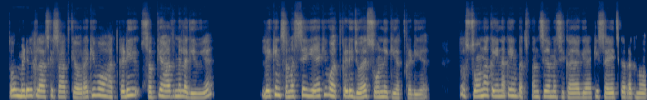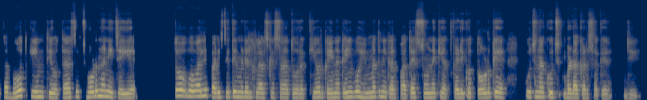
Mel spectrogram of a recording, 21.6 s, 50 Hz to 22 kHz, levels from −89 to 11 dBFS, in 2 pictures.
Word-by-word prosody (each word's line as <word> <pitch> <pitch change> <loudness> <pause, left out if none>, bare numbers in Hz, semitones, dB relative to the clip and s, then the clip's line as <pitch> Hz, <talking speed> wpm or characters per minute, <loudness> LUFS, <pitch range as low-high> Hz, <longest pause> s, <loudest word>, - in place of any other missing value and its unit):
तो 230 - +4
middle 235 +1 +5
class 215 -3 +1
के 225 - -4
साथ 200 -2 -1
क्या 185 - 0
हो 170 - +2
रहा 180 - -1
है - - -1
कि 250 - -2
वो 240 - +4
हथकड़ी 205 +5 +1 0.2
सबके 195 +4 0
हाथ 210 -1 +2
में - - +1
लगी 185 -5 +2
हुई 165 +1 -1
है, 245 - -2 0.9
लेकिन 215 +5 +3
समस्या 215 +5 +1
ये 230 -2 +3
है 230 - +3
कि 275 - -4
वो 255 -3 +3
हथकड़ी 215 0 +2
जो 175 -4 +3
है 205 - +4
सोने 200 -2 +1
की 175 -3 -3
हथकड़ी 155 -2 -5
है, 150 - -8 0.5
तो 285 - -4
सोना 220 +3 +2
कहीं 220 -2 +1
न 220 - 0
कहीं 240 -1 +1
बचपन 205 0 -4
से 210 +2 0
हमें 205 0 0
सिखाया 175 -3 -1
गया 175 +1 -1
कि 210 - -2
सहेज 175 -3 +1
के 185 -2 -2
रखना 175 0 -2
होता 170 +3 -1
है, 185 - -4
बहुत 220 +7 +2
क़ीमती 200 -2 +1
होता 170 0 -1
है, 175 - +3
उसे 180 +3 -3
छोड़ना 205 +4 +3
नहीं 205 -4 +3
चाहिए। 160 -2 0 0.6
तो 235 -1 +5
वो 220 -1 +4
वाली 220 +2 +4
परिस्थिति 185 +1 +1
मिडल 190 -1 0
क्लास 175 -1 -3
के 180 - -8
साथ 170 -1 -5
हो 170 - -1
रखी 165 +2 -8
हैं - - +1
और 185 - -2
कहीं 165 -1 0
न 175 0 0
कहीं 180 +2 0
वो 205 +1 +3
हिम्मत 190 +2 -1
नहीं 200 -2 -1
कर 165 -3 -1
पाते 160 +2 0
इस 180 0 -3
सोने 175 0 0
की 185 - -5
हथकड़ी 160 0 -2
को 185 - -2
तोड़के 175 +3 +1 0.4
कुछ 195 0 -3
न 190 -1 +2
कुछ 180 -2 0
बड़ा 165 -1 +2
कर 155 - -3
सके। 155 0 -7 0.3
जी। 150 - -12
190 Hz, 245 wpm, -24 LUFS, 175-215 Hz, 0.9 s, मिडल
